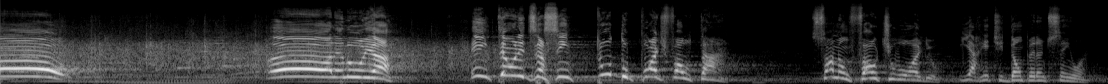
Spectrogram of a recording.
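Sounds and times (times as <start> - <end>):
audience applause: 0.0 - 5.8
speech: 3.8 - 4.0, 4.7 - 7.3, 8.1 - 11.0.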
